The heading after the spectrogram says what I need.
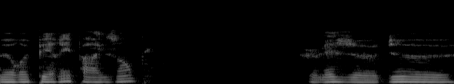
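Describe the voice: A fairly bright tone with vocal fry and a slightly husky edge, at a fairly slow pace. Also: man.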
